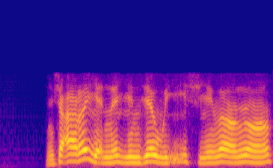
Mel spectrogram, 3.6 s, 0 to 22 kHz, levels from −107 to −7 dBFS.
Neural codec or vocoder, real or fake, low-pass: codec, 16 kHz, 2 kbps, FunCodec, trained on Chinese and English, 25 frames a second; fake; 3.6 kHz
